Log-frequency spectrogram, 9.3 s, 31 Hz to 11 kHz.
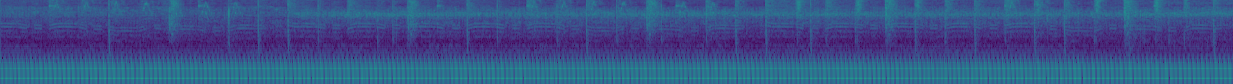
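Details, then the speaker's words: VW Polo with rebuilt Pierburg 2E carburettor and replacement starter motor: deep, even idle, steady low drone, no stumbles or hunting; much better than before repair. "¿Vosotros cómo lo veis? Yo lo veo bastante bien comparado a cómo estaba antes."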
